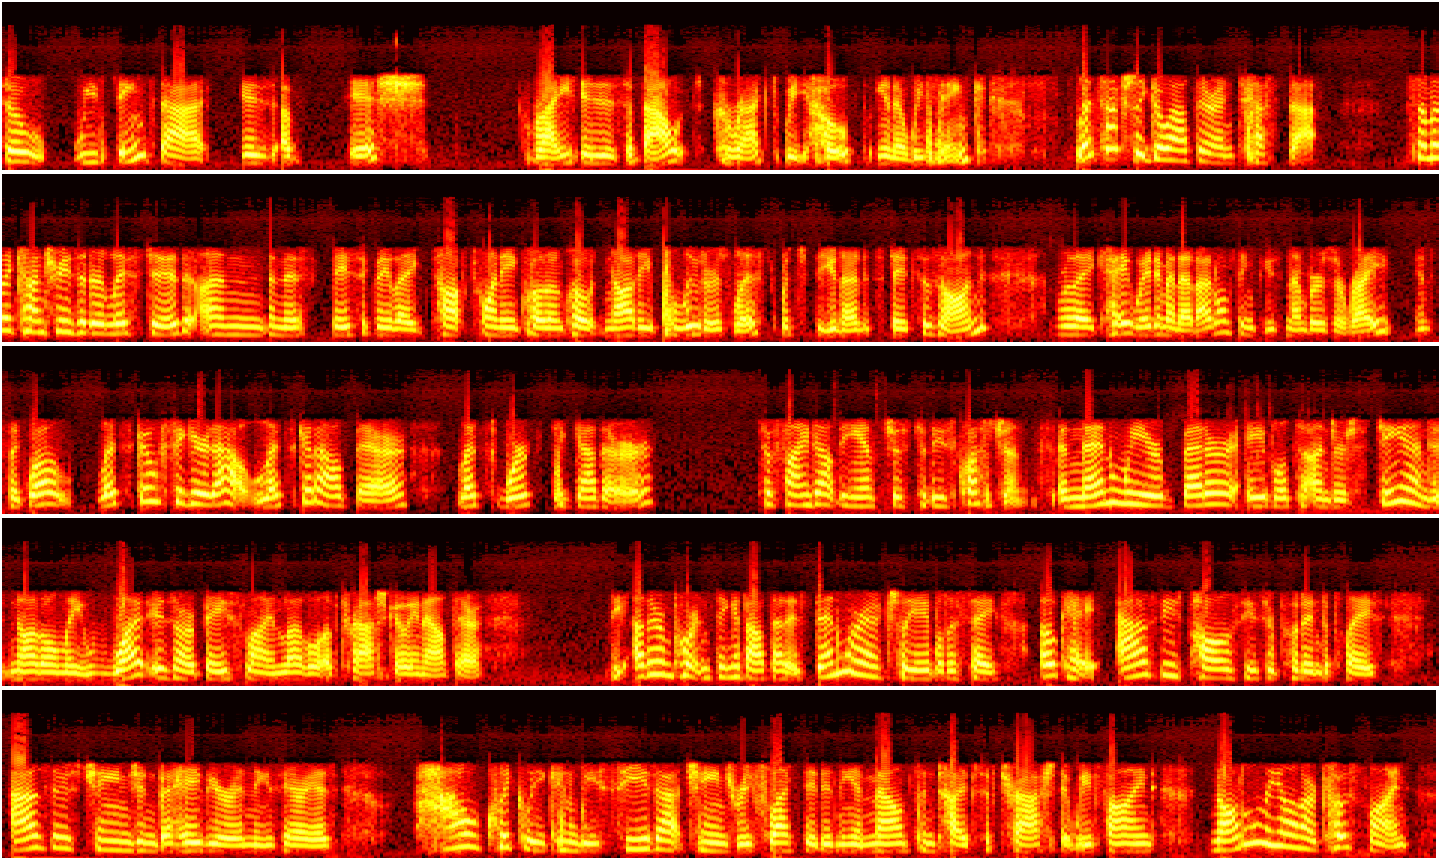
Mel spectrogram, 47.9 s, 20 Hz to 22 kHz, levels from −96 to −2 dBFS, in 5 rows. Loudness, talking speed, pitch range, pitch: -17 LUFS, 200 wpm, 190-310 Hz, 235 Hz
